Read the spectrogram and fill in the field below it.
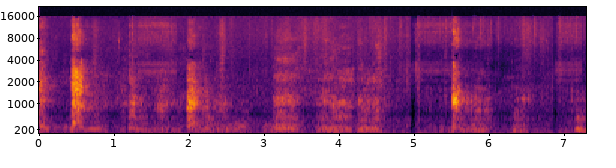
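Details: Two-month-old Black Russian Terrier puppies: short barks mixed with low growling grumbles, bursts coming about every second or so, several overlapping voices in close succession.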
